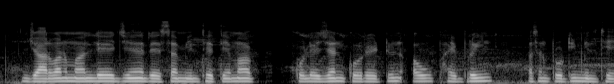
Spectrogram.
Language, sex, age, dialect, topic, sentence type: Chhattisgarhi, male, 18-24, Western/Budati/Khatahi, agriculture, statement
